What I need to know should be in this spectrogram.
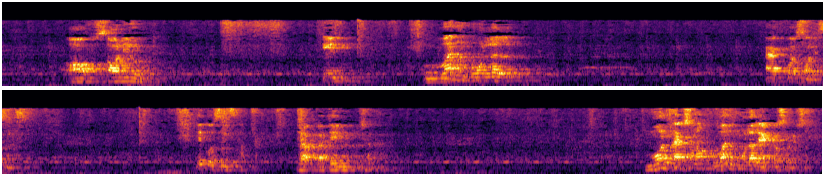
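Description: A man speaks clearly in a calm teaching manner, in bursts with pauses.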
